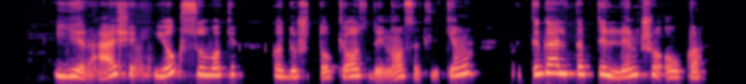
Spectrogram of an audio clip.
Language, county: Lithuanian, Vilnius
